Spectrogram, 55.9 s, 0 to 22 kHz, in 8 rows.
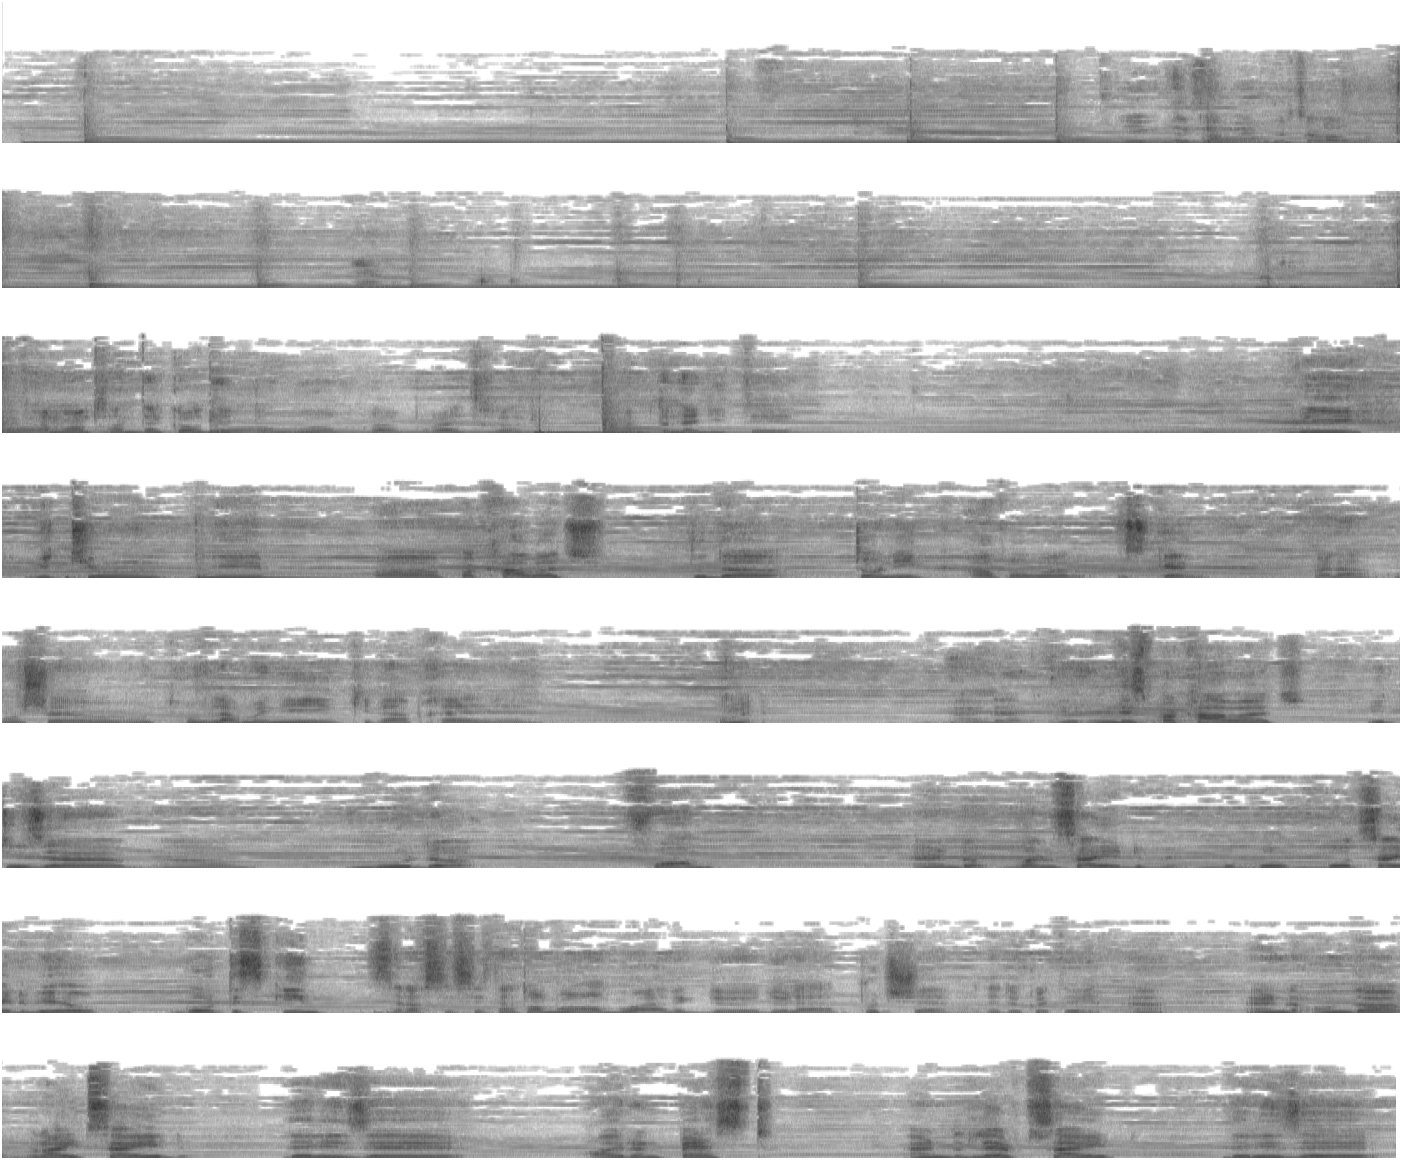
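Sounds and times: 
tanpura drone for dhrupad: 0:00.0 - 0:55.8.

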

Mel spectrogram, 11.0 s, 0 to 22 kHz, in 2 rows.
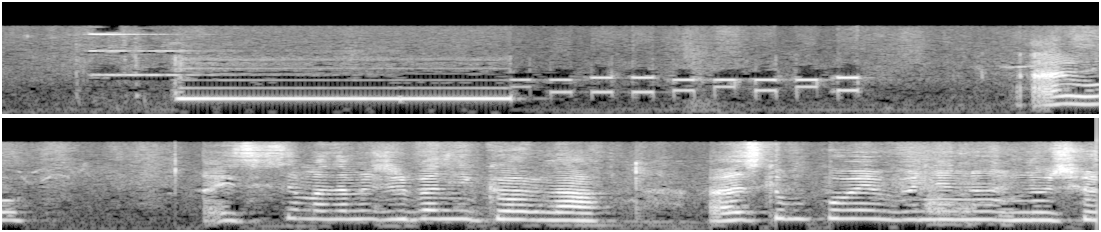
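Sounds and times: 
telephone dial tone: 0:00.9 - 0:04.3
telephone keypad tones dialing a taxi: 0:01.9 - 0:04.4
speech: 0:05.2 - 0:05.7, 0:06.6 - 0:10.9.

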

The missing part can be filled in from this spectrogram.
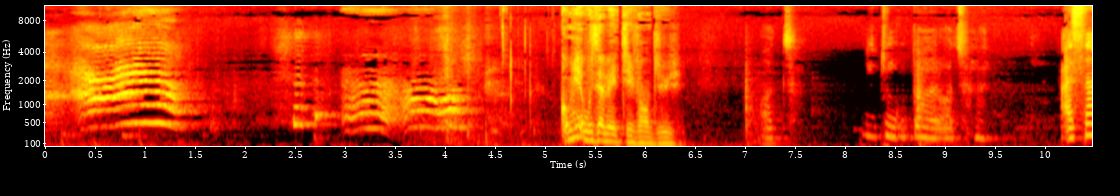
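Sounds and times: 
baby crying: 0:00.0 - 0:01.6, 0:02.6 - 0:04.4
speech: 0:05.3 - 0:06.4, 0:07.3 - 0:07.6, 0:08.2 - 0:09.6, 0:10.2 - 0:10.4.

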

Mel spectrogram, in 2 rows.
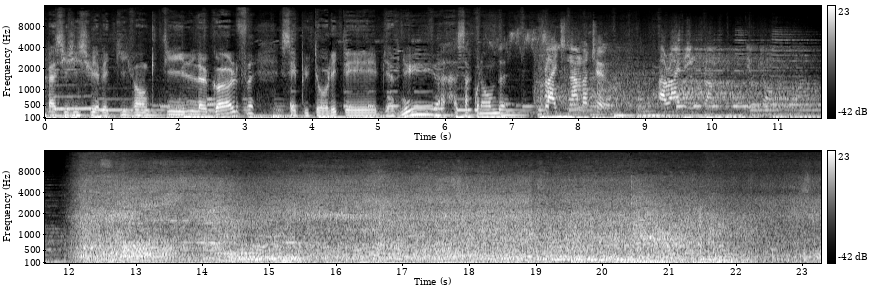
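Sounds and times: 
dense road traffic roar beside the ring road on the suburban side: 0:00.0 - 0:00.8, 0:07.0 - 0:23.2
speech: 0:00.1 - 0:10.2.

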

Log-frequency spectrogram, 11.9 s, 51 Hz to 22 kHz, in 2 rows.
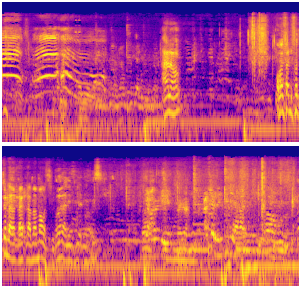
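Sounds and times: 
newborn baby crying: 0:00.0 - 0:02.2
speech: 0:03.2 - 0:03.7, 0:05.5 - 0:11.8.

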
